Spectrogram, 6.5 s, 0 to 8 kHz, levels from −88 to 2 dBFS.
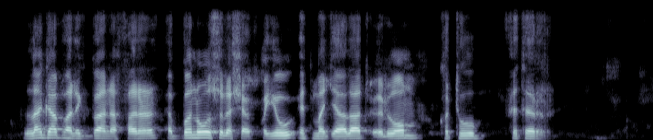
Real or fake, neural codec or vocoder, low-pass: fake; codec, 16 kHz, 4 kbps, X-Codec, HuBERT features, trained on LibriSpeech; 7.2 kHz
